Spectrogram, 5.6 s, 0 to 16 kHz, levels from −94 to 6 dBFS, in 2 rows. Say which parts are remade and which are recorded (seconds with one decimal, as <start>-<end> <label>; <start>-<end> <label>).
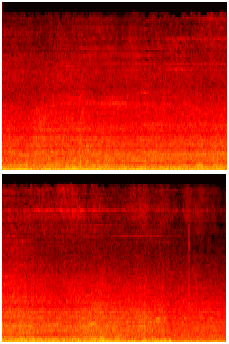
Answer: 0.0-1.1 recorded; 1.1-1.7 remade; 1.7-5.1 recorded; 5.1-5.6 remade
